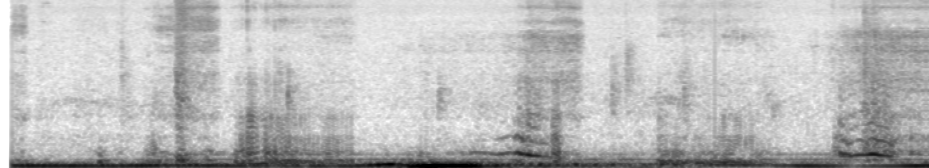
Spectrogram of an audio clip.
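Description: An English Bulldog puppy snores with a deep, steady rumble, broken by a few faint snuffles.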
